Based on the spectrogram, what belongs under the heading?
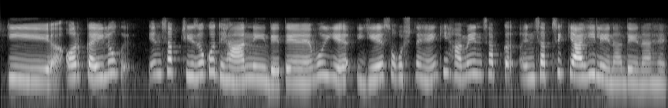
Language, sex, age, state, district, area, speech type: Hindi, female, 18-30, Madhya Pradesh, Jabalpur, urban, spontaneous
